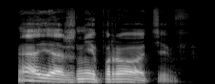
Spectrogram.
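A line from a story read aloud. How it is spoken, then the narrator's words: Grumbling. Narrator (Russian): пробурчала Пулли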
